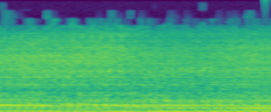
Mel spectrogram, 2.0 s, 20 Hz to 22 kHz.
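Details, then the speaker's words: Porsche 996 idle after replacing spark plugs and Beru coil packs following P0301 cylinder 1 misfire and P0327 knock sensor codes: smooth, steady low exhaust note, no misses or stumbles; previously lumpy, now even and healthy. "you can hear the exhaust sounds much better nice and even again versus it was really lumpy when I got that check engine light so I am really really pleased with that"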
